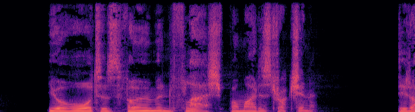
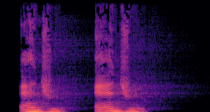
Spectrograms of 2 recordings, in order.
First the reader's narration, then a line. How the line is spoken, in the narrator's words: cried the young woman, in a voice quavering with emotion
